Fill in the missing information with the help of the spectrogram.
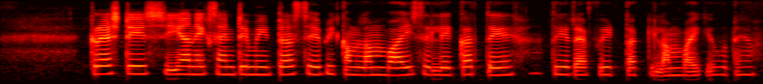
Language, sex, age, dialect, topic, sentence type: Hindi, female, 60-100, Awadhi Bundeli, agriculture, statement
